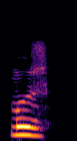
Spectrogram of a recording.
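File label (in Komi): "мыж", Komi, female; kpv audio dict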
